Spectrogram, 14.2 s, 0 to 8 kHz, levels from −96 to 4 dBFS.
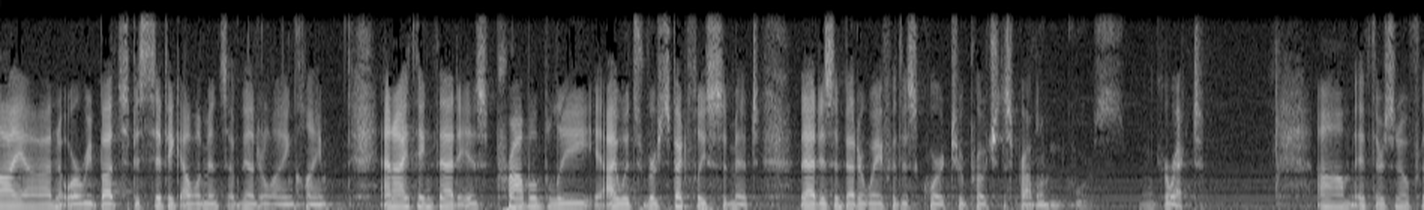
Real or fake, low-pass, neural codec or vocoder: real; 7.2 kHz; none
